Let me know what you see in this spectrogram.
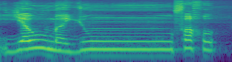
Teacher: مطلب یہاں پر نون ساکن کو ہم چھپا رہے ہیں، یعنی زبان کی نوک اوپر نہیں لگا رہے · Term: اخفائے حقیقی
